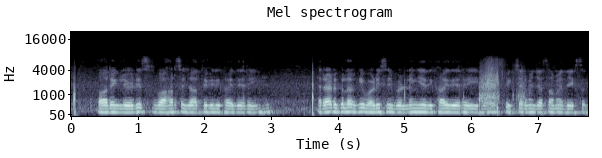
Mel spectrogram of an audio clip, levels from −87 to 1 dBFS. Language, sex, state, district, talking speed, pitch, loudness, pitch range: Hindi, male, Chandigarh, Chandigarh, 225 wpm, 135 Hz, -20 LUFS, 130-140 Hz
